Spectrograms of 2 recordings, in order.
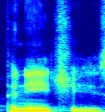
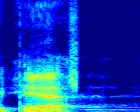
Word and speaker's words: Panici: My last name is pronounced Panici. So my name is Midwestern rhyme for sure. Demetri Panici. – Yeah. Yeah, for sure. It's like panini except with a chi at the end.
